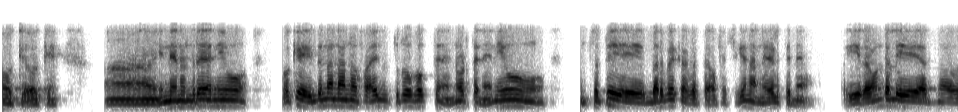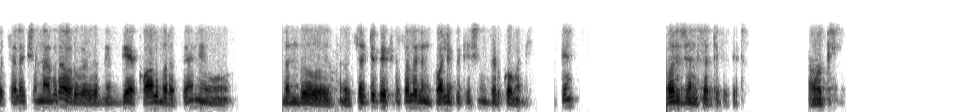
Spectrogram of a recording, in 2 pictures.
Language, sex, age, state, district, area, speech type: Kannada, male, 30-45, Karnataka, Shimoga, rural, conversation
